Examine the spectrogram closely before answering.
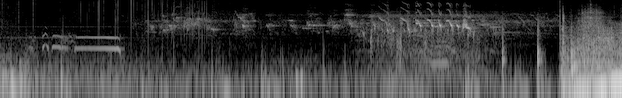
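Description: A song intro by a Paraguayan music group opens with a rural soundscape: a rooster crows early, birds chirp and twitter through the middle, then a louder burst of sound swells in near the end.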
